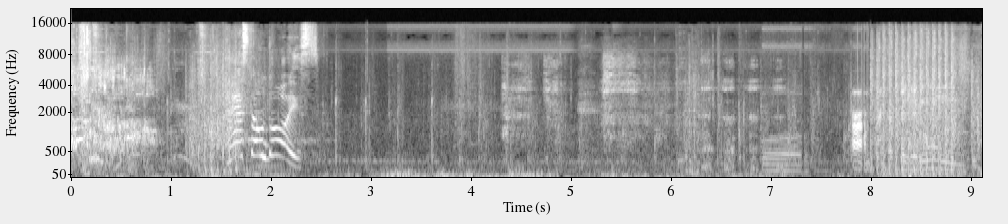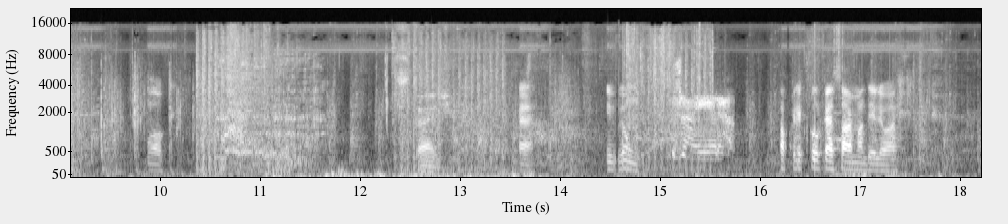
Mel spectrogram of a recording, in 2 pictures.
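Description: Heavy armoured footsteps thud and clank as a soldier runs over metal and stone.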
